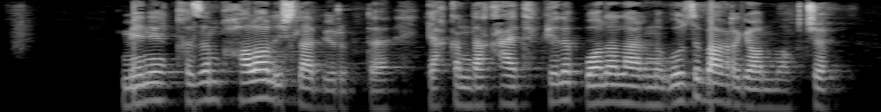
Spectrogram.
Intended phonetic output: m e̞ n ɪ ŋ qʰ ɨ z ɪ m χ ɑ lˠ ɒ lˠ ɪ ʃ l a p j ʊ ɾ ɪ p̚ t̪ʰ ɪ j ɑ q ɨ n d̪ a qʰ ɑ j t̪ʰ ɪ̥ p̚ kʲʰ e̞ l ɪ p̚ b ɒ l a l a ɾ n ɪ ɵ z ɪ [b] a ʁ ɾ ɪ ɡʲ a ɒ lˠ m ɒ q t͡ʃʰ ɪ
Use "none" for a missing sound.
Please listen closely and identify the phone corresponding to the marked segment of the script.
b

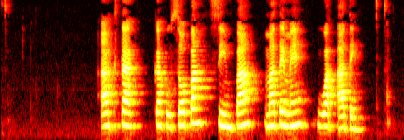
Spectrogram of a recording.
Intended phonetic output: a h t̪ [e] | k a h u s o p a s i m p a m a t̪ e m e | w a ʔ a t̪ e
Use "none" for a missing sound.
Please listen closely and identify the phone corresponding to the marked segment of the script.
a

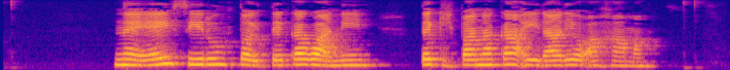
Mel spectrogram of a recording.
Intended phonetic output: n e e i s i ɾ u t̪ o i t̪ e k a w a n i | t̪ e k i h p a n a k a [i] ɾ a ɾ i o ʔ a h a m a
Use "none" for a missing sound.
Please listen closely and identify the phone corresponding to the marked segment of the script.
i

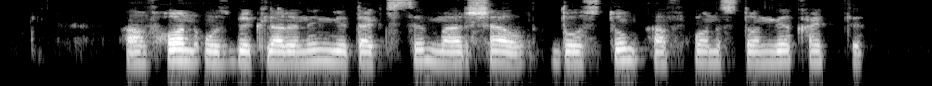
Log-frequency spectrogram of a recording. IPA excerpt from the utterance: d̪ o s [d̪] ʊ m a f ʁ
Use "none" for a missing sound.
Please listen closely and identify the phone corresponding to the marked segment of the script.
t̪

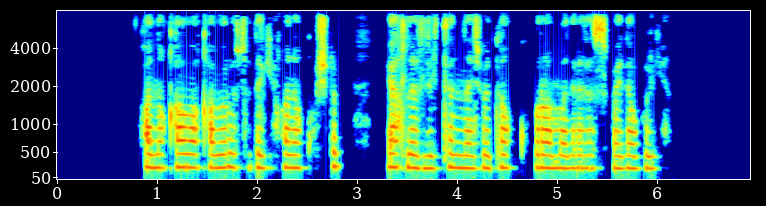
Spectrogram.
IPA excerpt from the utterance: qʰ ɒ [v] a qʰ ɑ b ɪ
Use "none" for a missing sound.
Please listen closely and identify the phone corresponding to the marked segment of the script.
v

